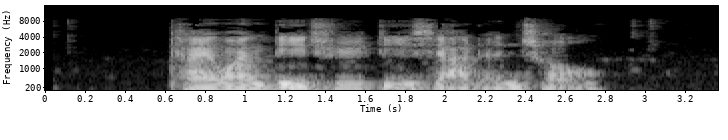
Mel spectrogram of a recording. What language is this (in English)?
Chinese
